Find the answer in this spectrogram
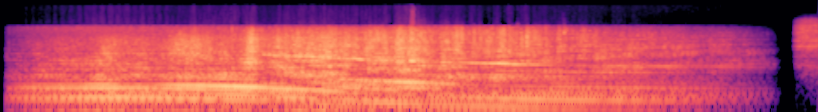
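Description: Propeller airplane flying past: the engine sound swells in over the first second, its pitch falls as it goes by, and it fades away near the end.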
